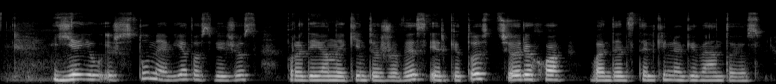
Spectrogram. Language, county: Lithuanian, Vilnius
